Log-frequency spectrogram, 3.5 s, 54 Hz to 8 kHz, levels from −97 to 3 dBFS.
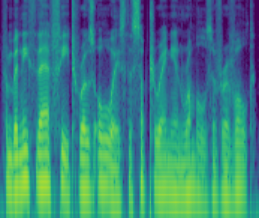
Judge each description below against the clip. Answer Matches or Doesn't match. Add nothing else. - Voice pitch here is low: Matches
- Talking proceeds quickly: Doesn't match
